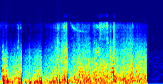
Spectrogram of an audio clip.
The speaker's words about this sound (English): This is the sound of an RPG whizzing overhead before the tape goes blank as this reporter dives behind a Humvee.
